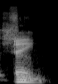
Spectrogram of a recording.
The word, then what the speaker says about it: Schoen: Is it Schoen? Wait, what is it? – Shane. – How's it not Shane? Like Shane Bacon. Just Shane. – It makes no sense. Spell it Shane then.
